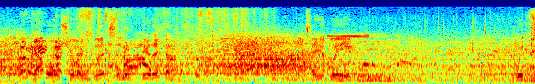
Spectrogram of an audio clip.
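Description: A large stadium crowd cheers and roars steadily outdoors.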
